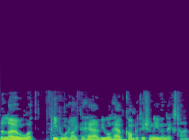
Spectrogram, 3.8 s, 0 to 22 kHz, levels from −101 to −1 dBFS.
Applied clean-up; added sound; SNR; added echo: classical method Wiener filter.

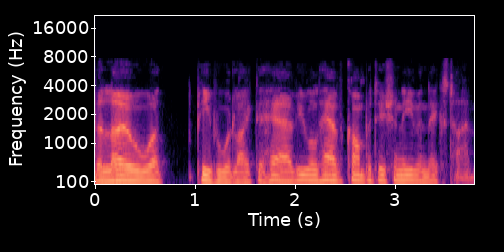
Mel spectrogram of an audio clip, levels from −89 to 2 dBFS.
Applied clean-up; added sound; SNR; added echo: none; none; none; none.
